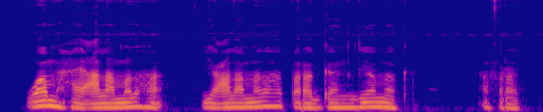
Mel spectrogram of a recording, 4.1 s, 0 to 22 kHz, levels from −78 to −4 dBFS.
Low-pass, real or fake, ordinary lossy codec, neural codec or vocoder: none; real; none; none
